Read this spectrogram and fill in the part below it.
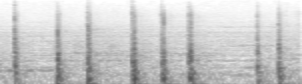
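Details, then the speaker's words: Legacy front driver's door after sound deadening (Focal BAM outer skin, Dynamat inner skin, wiring taped), door card refitted: knuckle raps land as dull solid thuds with nothing buzzing after; well damped, rattle-free. "No rattles to be heard. That sounds so much better."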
